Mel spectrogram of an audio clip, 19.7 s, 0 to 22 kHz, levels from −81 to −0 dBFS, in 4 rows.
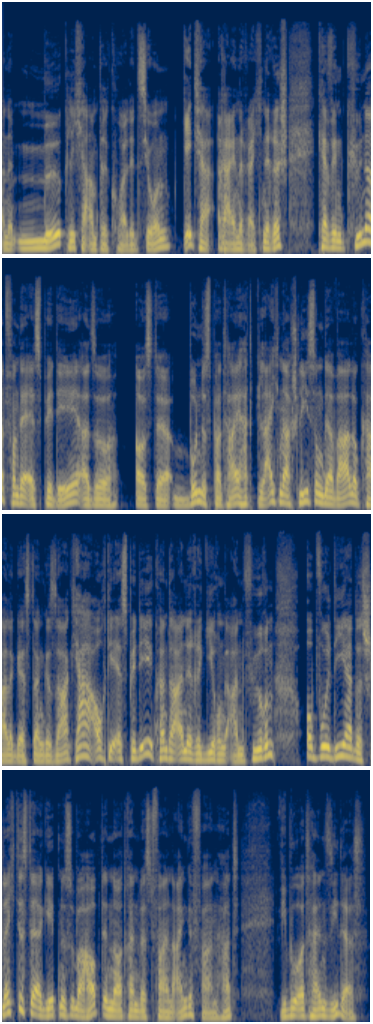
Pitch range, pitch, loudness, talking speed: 90-125 Hz, 110 Hz, -18 LUFS, 145 wpm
